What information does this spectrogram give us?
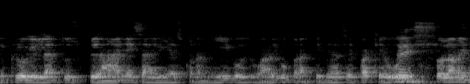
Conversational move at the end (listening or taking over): listening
